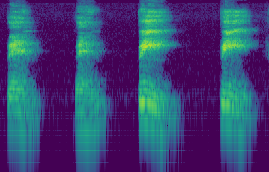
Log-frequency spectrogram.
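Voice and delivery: पैन with open ऐ, then पेन with long ए; vowel contrast demo. Shown as a demonstration. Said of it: "ये different होगा". (पैन खुले ऐ से, पेन लंबे ए से)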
